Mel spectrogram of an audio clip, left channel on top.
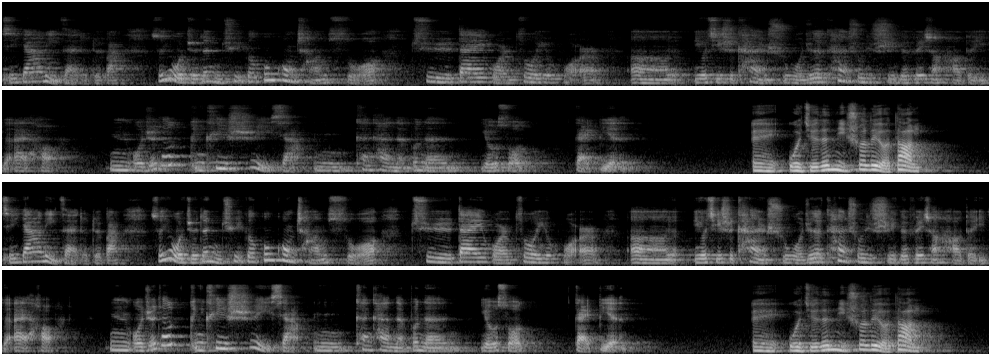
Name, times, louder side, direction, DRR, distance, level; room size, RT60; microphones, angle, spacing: voice 1, 0.0-10.5 10.9-15.1 15.6-16.1, right 3 dB, 45° right, 11 dB, 0.6 m, -28 dB
voice 2, 17.4-19.0, left 2 dB, 15° left, 10 dB, 0.3 m, -18 dB
9.5 x 6.4 x 4.6 m, 0.91 s
head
